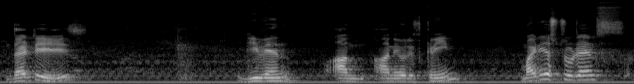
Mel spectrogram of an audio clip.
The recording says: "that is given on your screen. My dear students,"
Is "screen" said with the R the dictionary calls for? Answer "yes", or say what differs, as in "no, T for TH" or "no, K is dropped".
yes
